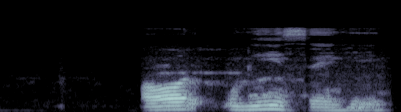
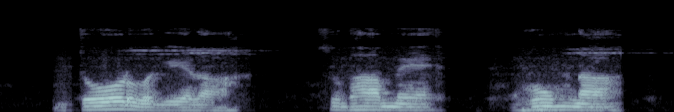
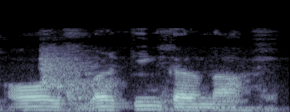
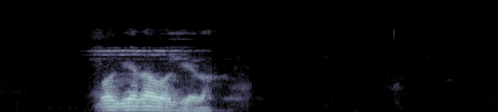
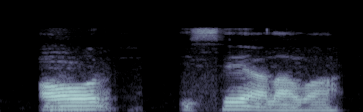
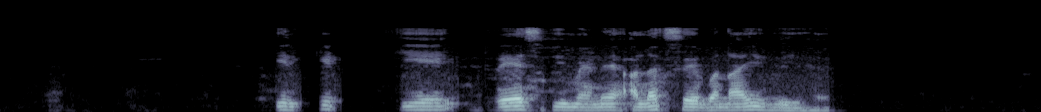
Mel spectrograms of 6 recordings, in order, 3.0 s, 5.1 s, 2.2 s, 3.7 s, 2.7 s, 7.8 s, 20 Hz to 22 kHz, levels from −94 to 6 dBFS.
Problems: constant background noise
